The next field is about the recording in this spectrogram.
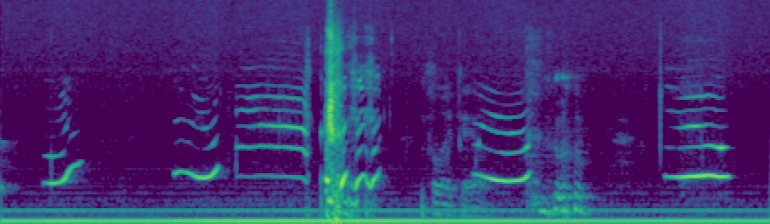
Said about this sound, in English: Say meow, kitty.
